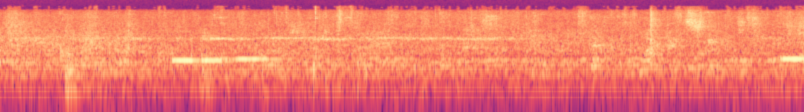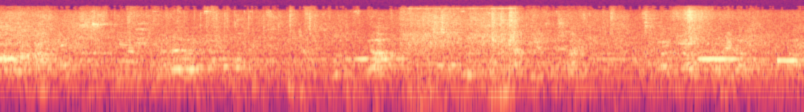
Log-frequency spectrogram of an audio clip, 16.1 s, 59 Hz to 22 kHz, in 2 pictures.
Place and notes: {"title": "Hoog-Catharijne CS en Leidseveer, Utrecht, Niederlande - rfid ticket beep", "date": "2012-05-07 14:23:00", "description": "in a passage between hoog-catharijne and the main statiion people register with their ticekts", "latitude": "52.09", "longitude": "5.11", "altitude": "10", "timezone": "Europe/Amsterdam"}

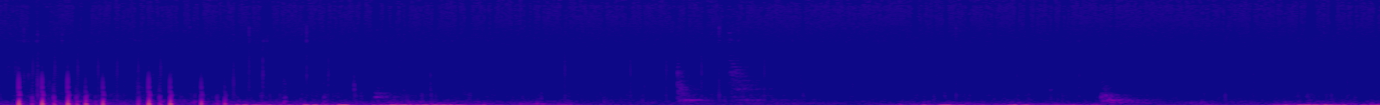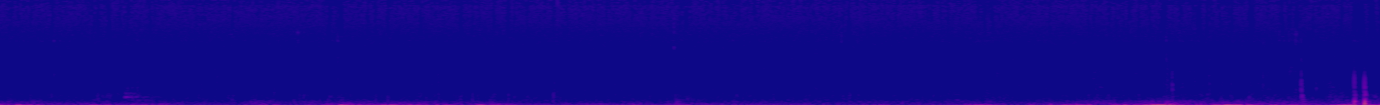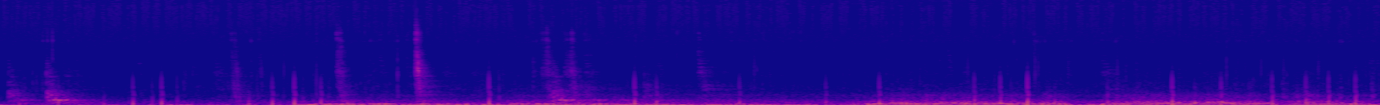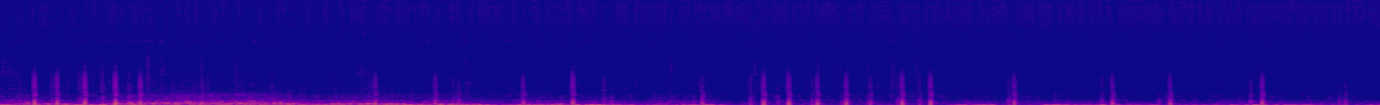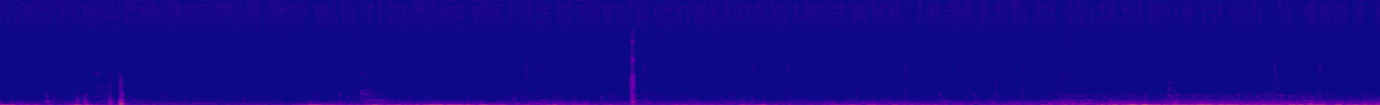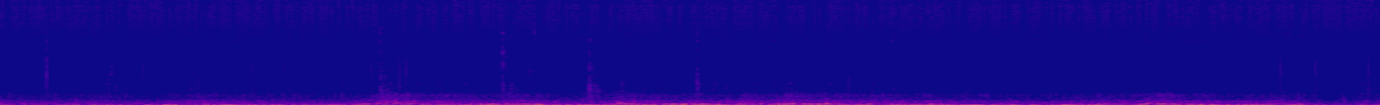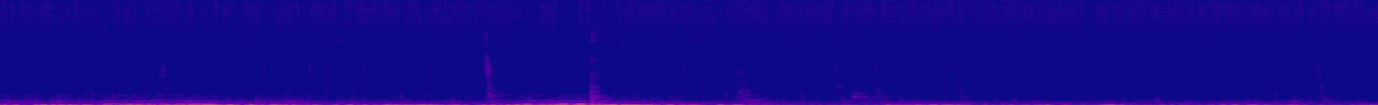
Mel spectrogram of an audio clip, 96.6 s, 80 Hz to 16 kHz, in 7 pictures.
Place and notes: {"title": "Mikieriai, Lithuania, hanging bridge", "date": "2020-03-17 16:40:00", "description": "Low frequencies: use good headphones or speakers. Recorded with contact microphones and geophone on support wires of hanging bridge.", "latitude": "55.66", "longitude": "25.18", "altitude": "82", "timezone": "Europe/Vilnius"}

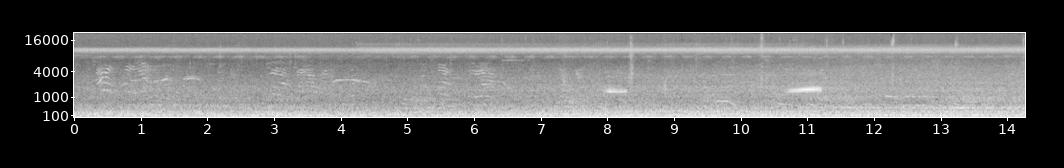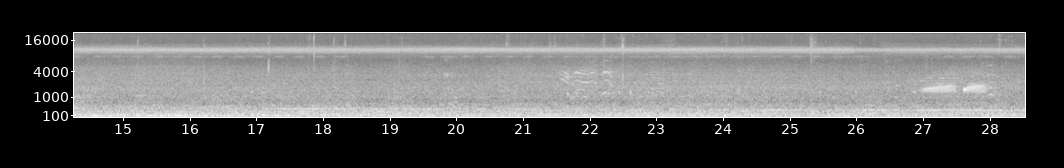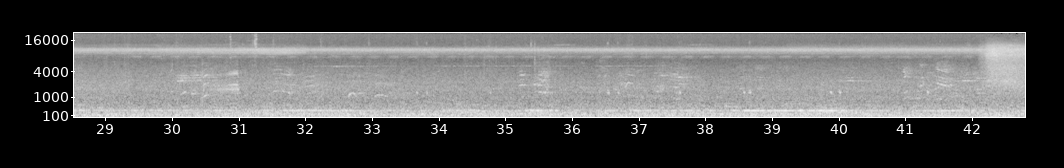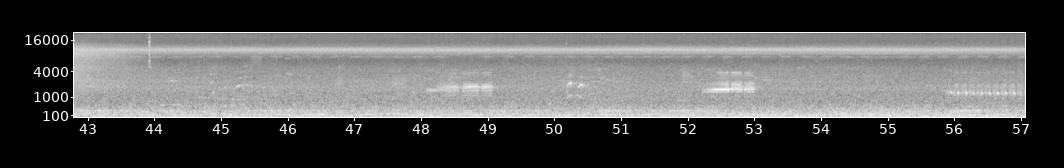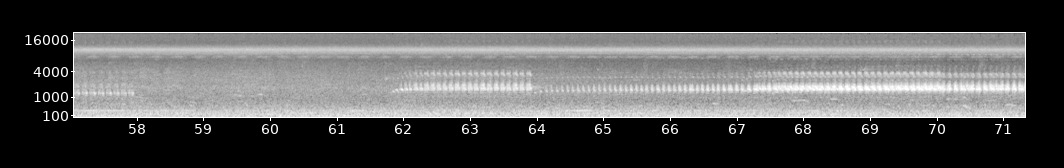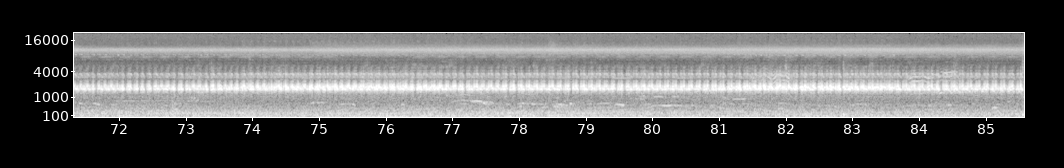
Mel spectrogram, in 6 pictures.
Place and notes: {"title": "大安森林公園, 大安區, Taipei City - Frogs chirping", "date": "2015-06-26 22:20:00", "description": "Small ecological pool, Frogs chirping, in the Park, Traffic noise\nZoom H2n MS+XY", "latitude": "25.03", "longitude": "121.54", "altitude": "20", "timezone": "Asia/Taipei"}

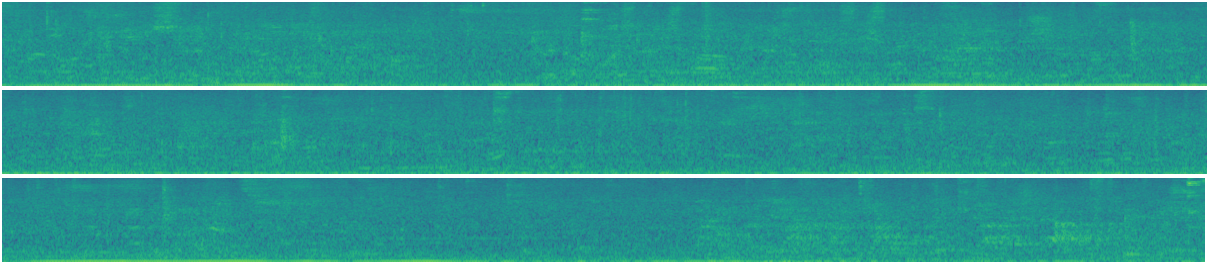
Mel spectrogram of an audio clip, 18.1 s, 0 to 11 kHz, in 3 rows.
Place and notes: {"title": "Spittelwiese/Landstraße, Linz - outside cafe ambience", "date": "2020-09-08 13:15:00", "description": "at a cafe near the main road Landstrasse, people, trams, cars, outside cafe ambience\n(Sony PCM D50, Primo EM172)", "latitude": "48.30", "longitude": "14.29", "altitude": "271", "timezone": "Europe/Vienna"}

